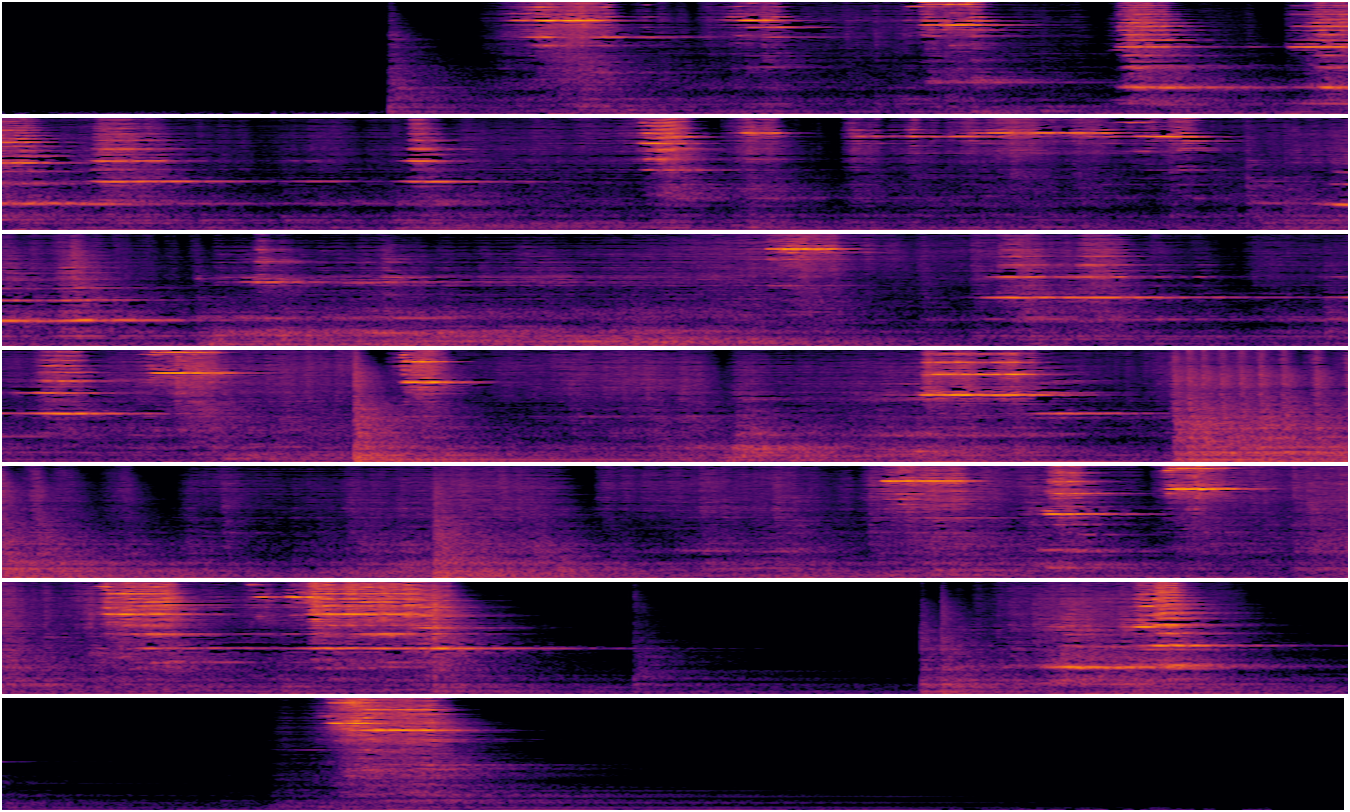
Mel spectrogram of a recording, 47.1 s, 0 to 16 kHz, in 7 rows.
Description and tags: scratching metal 03
An empty, resonant metal box, treated by various objects.
industry, dungeon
